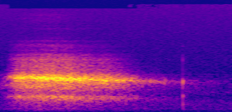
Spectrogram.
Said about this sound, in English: Right now, just focus on your breathing.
